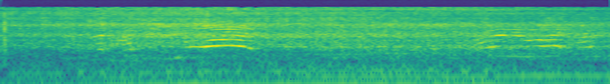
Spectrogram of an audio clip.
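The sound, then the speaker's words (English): A steady, low engine rumble of buses idling, about to take evacuated children and their guardians away, fills the scene, with a faint hiss and murmuring voices in the background throughout. “The windows of the buses taking them away are misted from the warmth of the bodies on board.”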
